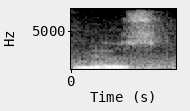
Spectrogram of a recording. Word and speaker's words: Nous: clever way of saying it's pronounced news, so it sounds like news, but Greek for mind.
